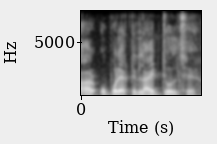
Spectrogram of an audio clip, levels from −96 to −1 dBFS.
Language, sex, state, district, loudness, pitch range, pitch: Bengali, male, West Bengal, Darjeeling, -16 LUFS, 100-150 Hz, 110 Hz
